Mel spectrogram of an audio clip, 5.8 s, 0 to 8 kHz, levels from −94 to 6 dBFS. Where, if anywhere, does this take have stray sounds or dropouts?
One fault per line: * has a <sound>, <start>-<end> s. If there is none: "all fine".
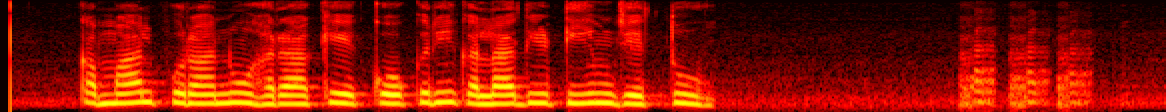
* has a laugh, 4.8-5.5 s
